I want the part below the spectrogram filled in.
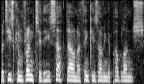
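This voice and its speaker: An ordinary speaking voice from a man, fairly high in pitch with fairly even intonation, on a very clean recording with a silent background. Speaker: army veteran. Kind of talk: political commentary to camera. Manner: casual, conversational.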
